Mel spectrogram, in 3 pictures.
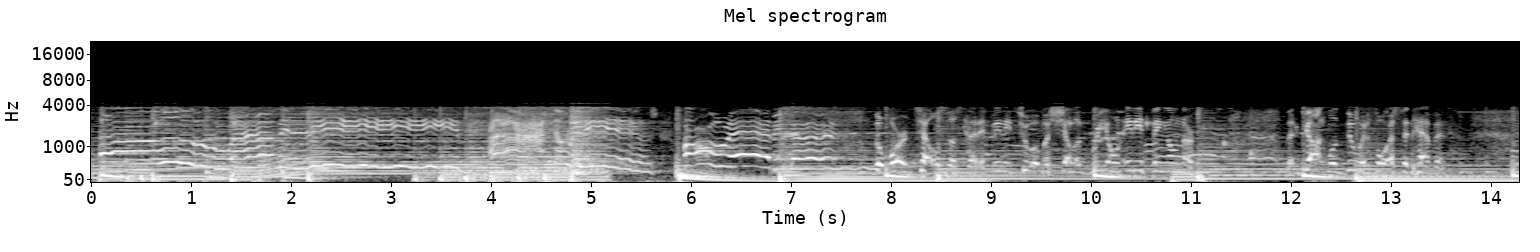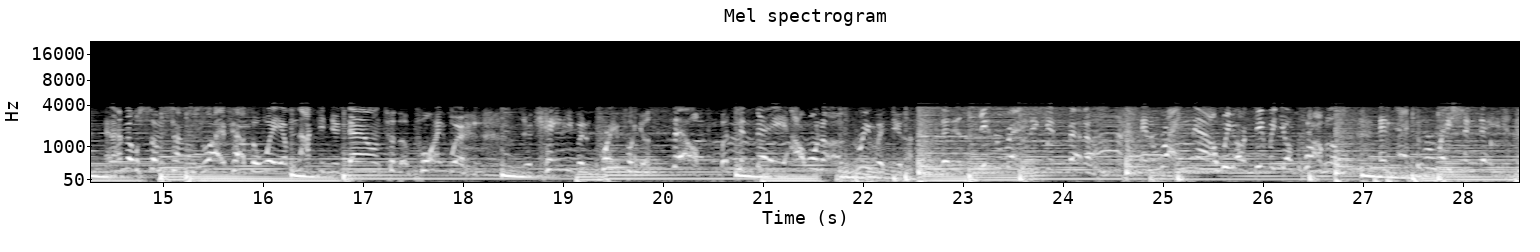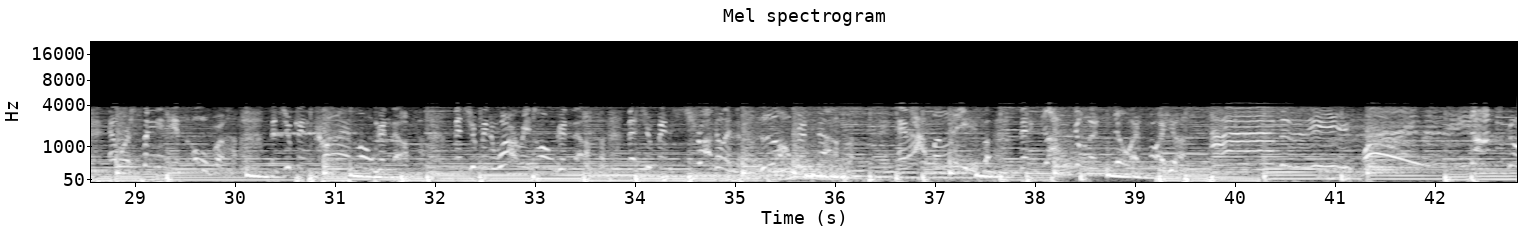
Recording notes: Conference Call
